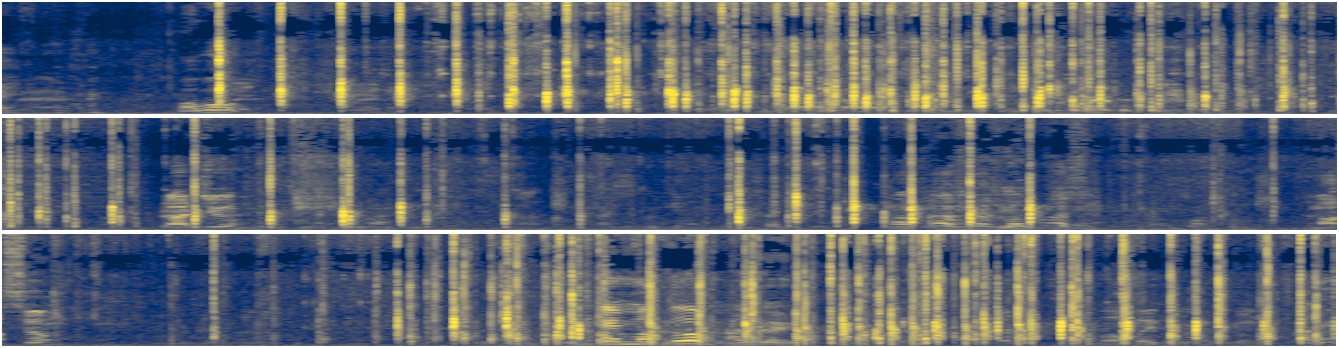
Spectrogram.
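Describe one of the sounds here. A group of young men clap their hands.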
